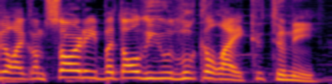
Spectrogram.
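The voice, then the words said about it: Put-on vampire accent. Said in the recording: “a vampire accent? ... Because she has a vampire accent.”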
